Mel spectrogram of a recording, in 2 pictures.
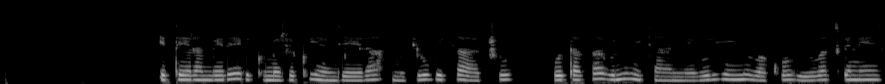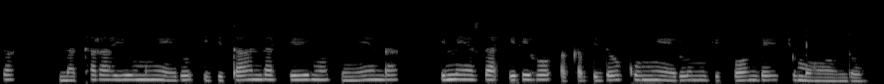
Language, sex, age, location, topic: Kinyarwanda, female, 18-24, Huye, education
